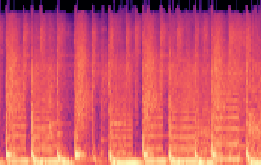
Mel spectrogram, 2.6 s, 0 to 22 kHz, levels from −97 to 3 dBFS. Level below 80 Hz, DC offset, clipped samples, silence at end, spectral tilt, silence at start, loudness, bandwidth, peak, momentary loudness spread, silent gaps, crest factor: -12 dBFS; under 0.1%; 0.2%; 0 s; -4.5 dB/octave; 0 s; -10 LUFS; 18 kHz; 0 dBFS; 2 LU; none; 8 dB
